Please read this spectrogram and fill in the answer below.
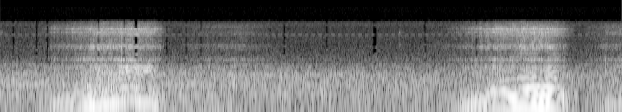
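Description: Two loud, rattling snores on the in-breath, about four seconds apart, with quiet breathing between; ordinary snoring in sleep.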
